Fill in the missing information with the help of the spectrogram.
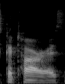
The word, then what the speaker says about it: Katara: It's Katara's then.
